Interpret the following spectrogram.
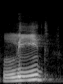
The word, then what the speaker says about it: lead: E em contrapartida, chumbo, lead, tem a mesma pronúncia, apesar de escritas diferentes, que o passado do verbo liderar.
